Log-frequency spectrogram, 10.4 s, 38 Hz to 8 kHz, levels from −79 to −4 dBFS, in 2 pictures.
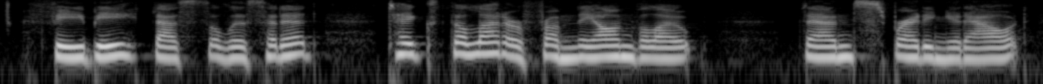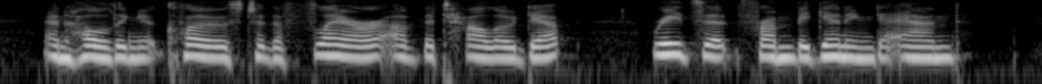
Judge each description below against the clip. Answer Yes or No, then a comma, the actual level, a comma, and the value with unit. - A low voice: No, high, 210 Hz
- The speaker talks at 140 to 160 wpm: No, average, 175 wpm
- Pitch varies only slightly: Yes, narrow, 1.8 semitones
